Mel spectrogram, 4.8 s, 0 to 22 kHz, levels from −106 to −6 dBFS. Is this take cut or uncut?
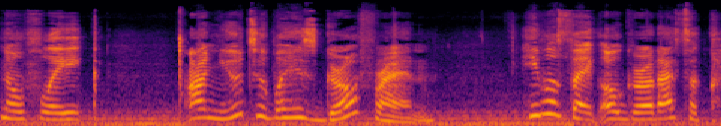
uncut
